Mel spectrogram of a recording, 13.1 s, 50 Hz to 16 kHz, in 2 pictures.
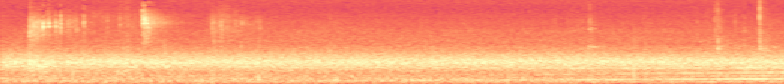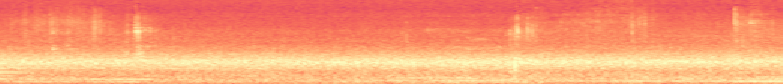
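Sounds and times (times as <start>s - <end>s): steady rushing background noise: 0.0s - 13.0s.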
